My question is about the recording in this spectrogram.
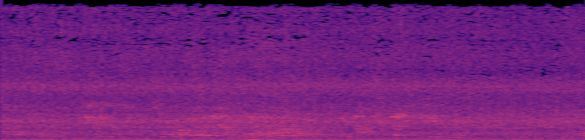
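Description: Steady low rumble of a cruise ship's engines and machinery, with faint voices of other people in the background.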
